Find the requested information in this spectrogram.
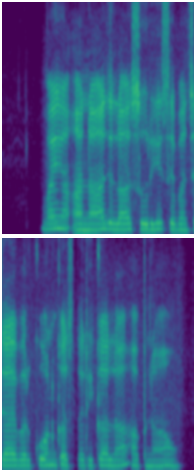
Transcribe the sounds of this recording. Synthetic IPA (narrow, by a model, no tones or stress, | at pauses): mɛ̃ʔənaːd͡ʒlasuɾɦisebət͡ʃaːebəɾkoːnkɐst̪əɾiːkalaʔɐpnaːõː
